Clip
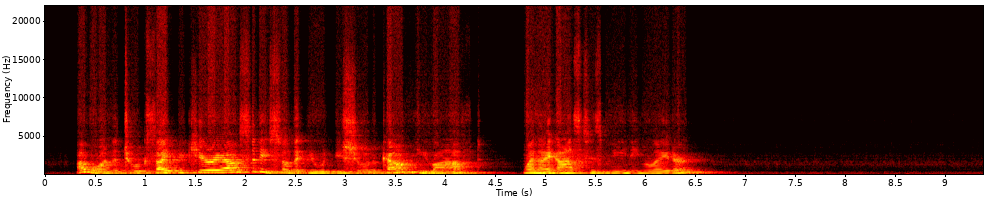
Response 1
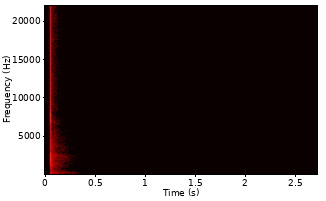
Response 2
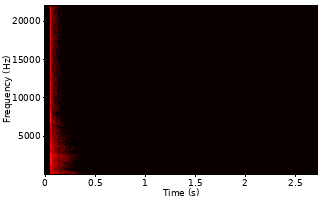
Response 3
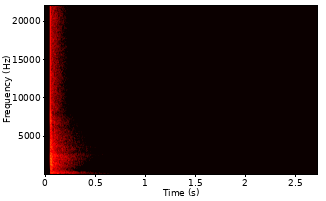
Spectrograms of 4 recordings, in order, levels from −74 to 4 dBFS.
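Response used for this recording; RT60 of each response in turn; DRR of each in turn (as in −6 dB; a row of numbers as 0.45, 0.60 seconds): 1; 0.70, 0.70, 0.70 seconds; −1.0, −6.0, −10.5 decibels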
